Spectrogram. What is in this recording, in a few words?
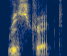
"restrict", American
